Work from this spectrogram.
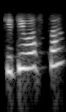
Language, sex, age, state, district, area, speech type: Marathi, female, 30-45, Maharashtra, Akola, urban, conversation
